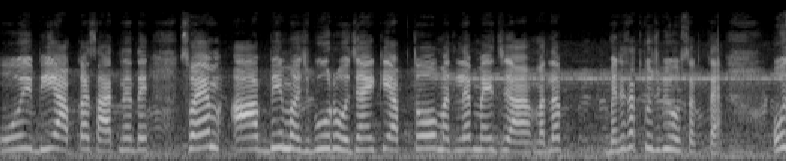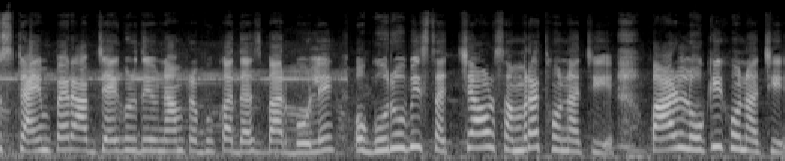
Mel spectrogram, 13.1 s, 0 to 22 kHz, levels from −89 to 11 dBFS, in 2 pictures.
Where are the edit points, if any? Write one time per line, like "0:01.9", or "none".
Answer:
0:09.4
